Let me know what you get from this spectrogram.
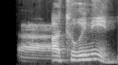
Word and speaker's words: Tourigny: What do you think of, I don't know how to say it because it's French, Tournier? – Tourigny. Yeah. Miguel Tourigny.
